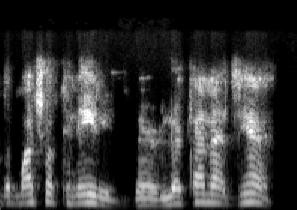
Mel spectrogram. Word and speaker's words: Canadiens: They're not called the Canadiens. They're called the Canadiens. It's spelled IENS for a reason.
